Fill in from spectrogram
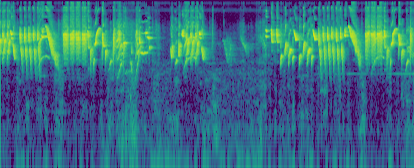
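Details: European goldfinch, an ornamental cage bird, in a lively high-pitched song of tinkling twitters, rapid trills and quick downslurred notes, pausing briefly near the middle before resuming.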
